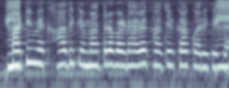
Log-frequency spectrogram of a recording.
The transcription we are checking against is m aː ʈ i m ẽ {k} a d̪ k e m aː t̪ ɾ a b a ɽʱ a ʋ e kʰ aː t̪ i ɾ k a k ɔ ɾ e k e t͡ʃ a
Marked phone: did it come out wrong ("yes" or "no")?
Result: yes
